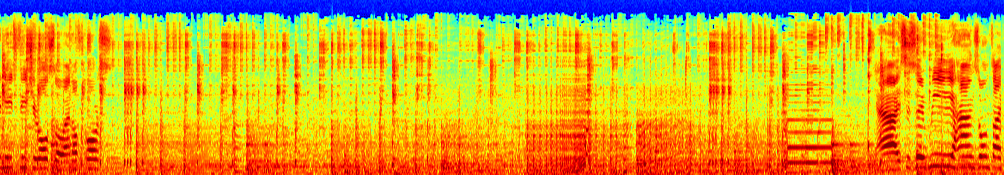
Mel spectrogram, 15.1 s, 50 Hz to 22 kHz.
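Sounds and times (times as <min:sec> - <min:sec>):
distorted electronic drum pattern: 0:00.0 - 0:15.0.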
